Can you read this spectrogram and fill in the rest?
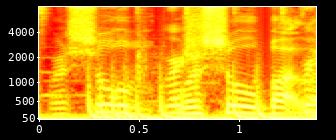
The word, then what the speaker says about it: Rasual Butler: Is it Razul? – Rasul Butler.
